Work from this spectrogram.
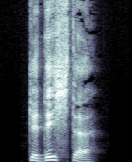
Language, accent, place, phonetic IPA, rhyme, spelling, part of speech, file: German, Germany, Berlin, [ɡəˈdɪçtə], -ɪçtə, Gedichte, noun, De-Gedichte.ogg
- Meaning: nominative/accusative/genitive plural of Gedicht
